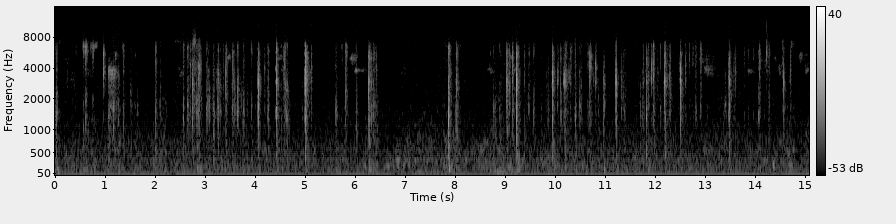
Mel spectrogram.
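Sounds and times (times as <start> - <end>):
faint keyboard typing: 0.0 - 6.6, 7.8 - 15.0.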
